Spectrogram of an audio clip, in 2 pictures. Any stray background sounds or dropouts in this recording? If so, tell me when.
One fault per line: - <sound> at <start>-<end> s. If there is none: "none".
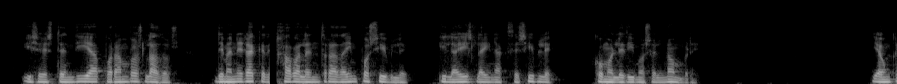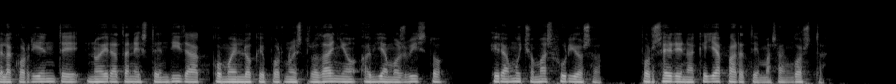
- dropout at 2.7-2.8 s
